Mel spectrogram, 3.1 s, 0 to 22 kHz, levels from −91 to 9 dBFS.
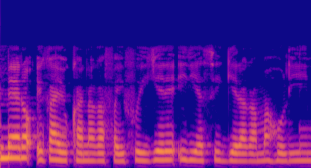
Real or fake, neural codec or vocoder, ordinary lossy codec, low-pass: real; none; none; 7.2 kHz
